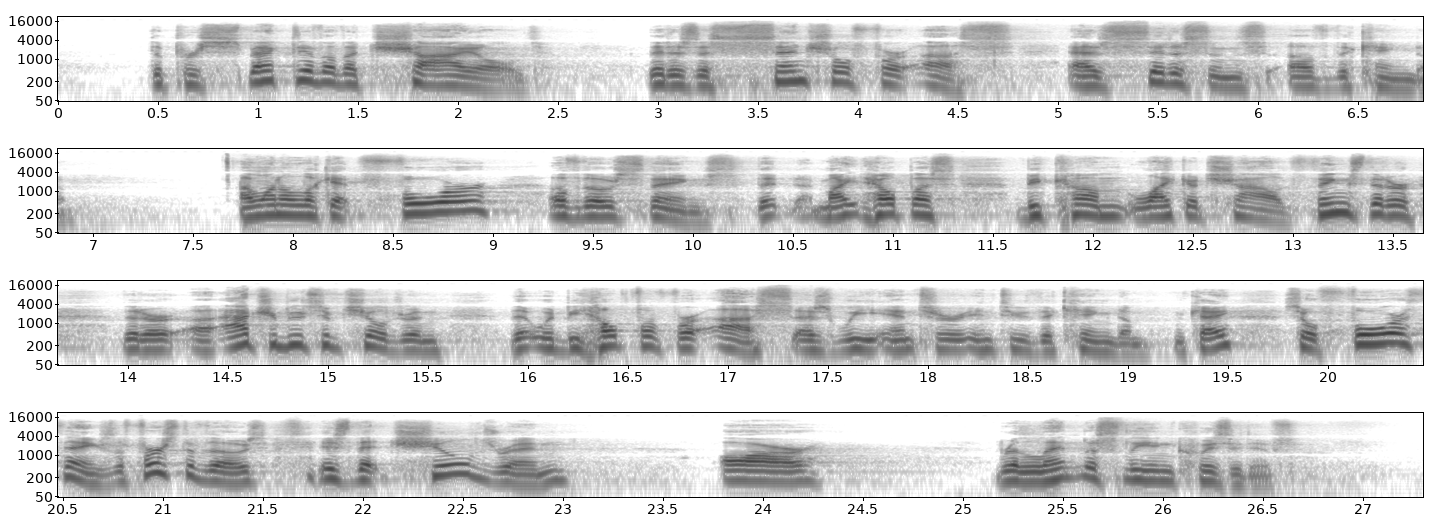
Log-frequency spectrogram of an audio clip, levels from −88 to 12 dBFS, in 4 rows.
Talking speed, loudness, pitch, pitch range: 145 wpm, -26 LUFS, 170 Hz, 150-195 Hz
